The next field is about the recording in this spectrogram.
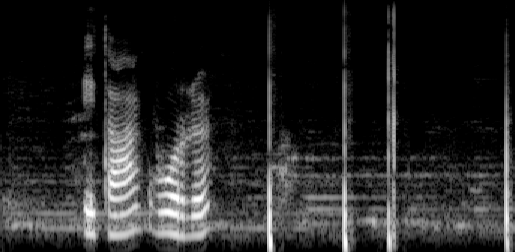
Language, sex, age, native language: Icelandic, female, 30-39, Icelandic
